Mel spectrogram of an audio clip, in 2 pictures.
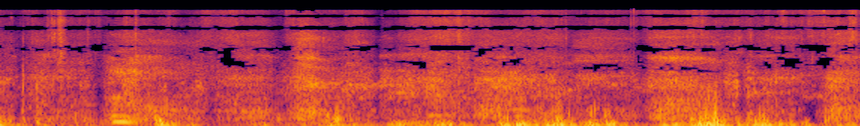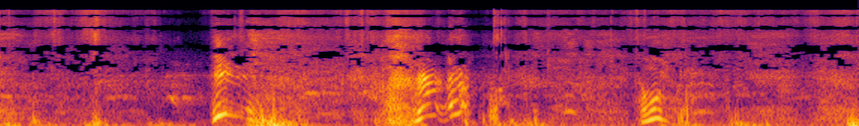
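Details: Working Belgian Malinois in bitework training: a run of sharp yips and whines, bending in pitch, clustered in the second half after muffled scuffling, with a trainer's encouraging speech mixed in.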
